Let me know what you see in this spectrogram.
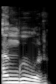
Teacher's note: अनुस्वार, इसमें केवल नाक से ध्वनि आती है, जैसे अंगूर, इसमें आप बोलेंगे मुंह से, लेकिन जो हवा है वो सिर्फ नाक से निकलती है।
